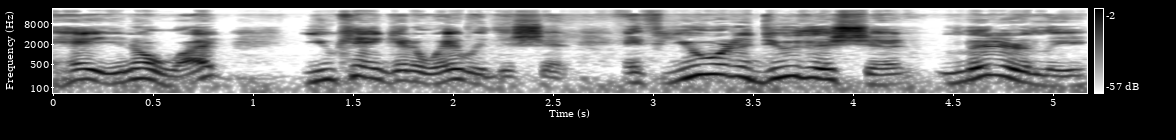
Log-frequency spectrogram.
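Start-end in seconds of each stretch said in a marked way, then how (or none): none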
